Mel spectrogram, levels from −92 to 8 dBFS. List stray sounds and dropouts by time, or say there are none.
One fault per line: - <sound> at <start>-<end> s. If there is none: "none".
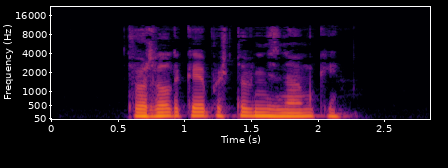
none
